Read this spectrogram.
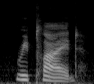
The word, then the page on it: replied: American English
